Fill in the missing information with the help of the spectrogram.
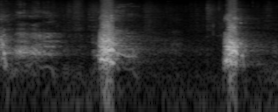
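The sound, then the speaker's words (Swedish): A terrier chasing while running gives two sharp, loud barks about a second apart, each short and punchy, with a softer rising whine or yelp just before them and no talking. “Och där har vi nu en terrier och där kommer jakten in.”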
